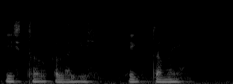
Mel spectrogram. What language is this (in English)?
Nepali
